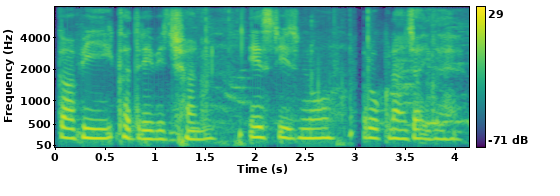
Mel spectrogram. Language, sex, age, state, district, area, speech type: Punjabi, female, 30-45, Punjab, Tarn Taran, rural, spontaneous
